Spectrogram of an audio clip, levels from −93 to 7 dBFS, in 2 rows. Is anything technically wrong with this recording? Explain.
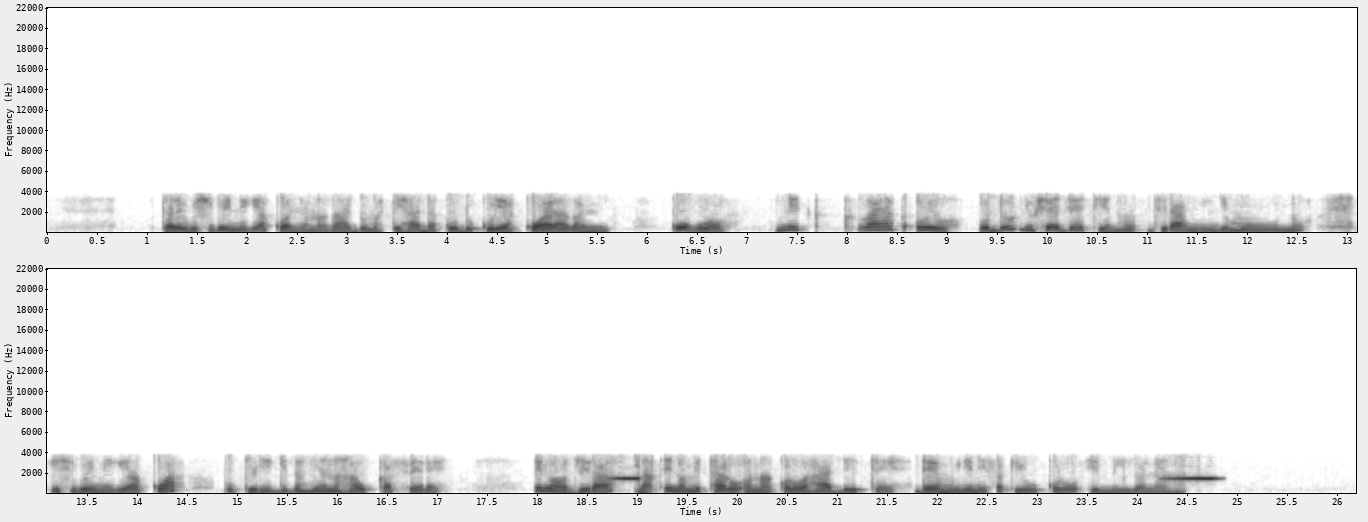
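Yes. Two faults can be heard.

Throughout, the speech carries heavy G.723.1 codec damage. The band runs from about 200 Hz to 3.4 kHz, with nothing above 3.7 kHz. The codec works in 30 ms frames and models the voice coarsely, so fine detail is lost. The sound fits a rate near 6 kbit/s. The voice comes out muffled and hoarse. Consonants are smeared.

There is a loudspeaker feedback squeal at 18.62 to 19.05 s and at 24.20 to 24.89 s. A microphone is picking up the loudspeaker it feeds. At 1.5 kHz the loop gain exceeds one, so that tone feeds itself and grows. Each squeal swells over a fraction of a second. It peaks at roughly 10 dB above the speech as a single piercing tone.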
